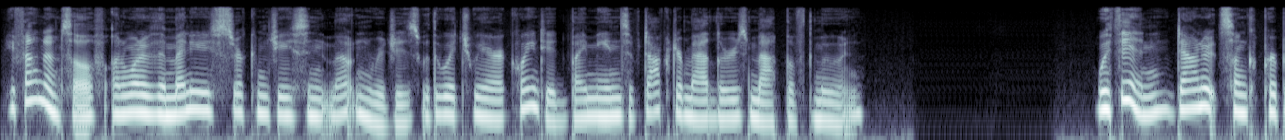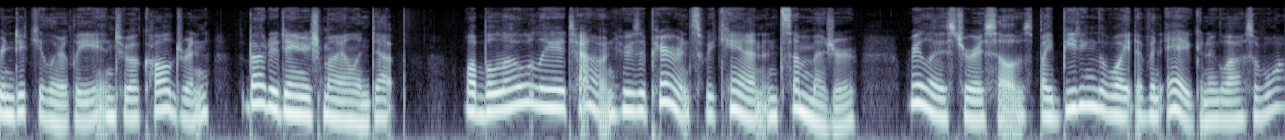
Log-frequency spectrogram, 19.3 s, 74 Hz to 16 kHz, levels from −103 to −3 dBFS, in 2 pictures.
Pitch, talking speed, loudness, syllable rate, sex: 205 Hz, 205 wpm, -19 LUFS, 6.3 syllables/s, female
